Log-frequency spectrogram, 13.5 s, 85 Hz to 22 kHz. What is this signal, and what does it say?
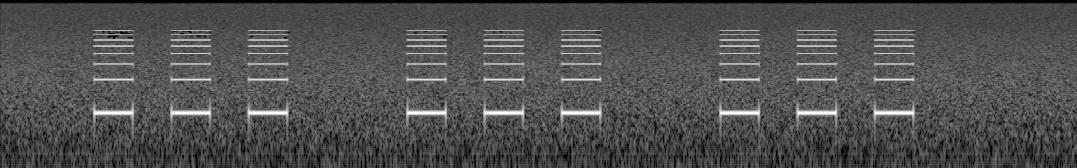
Alarm pattern, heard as an alarm's beeps, played three times, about 530 Hz. Temporal three. Smoke or fire, evacuate.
